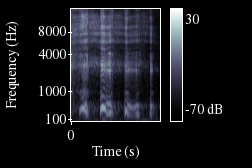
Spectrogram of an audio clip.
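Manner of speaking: short strained laugh; a trapped man's chuckle; nervous laugh. A narrator's reading. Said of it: "a low laugh".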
